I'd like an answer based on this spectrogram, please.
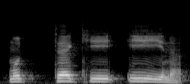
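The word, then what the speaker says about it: مُتَّكِئِينَ: ഹറക്കത്തിന്റെ അളവിൽ നിർബന്ധമായും ദീർഘിപ്പിക്കുക മുത്തക്കീന അവിടെ മുത്തക്കീന എന്ന് ഹംസ അവ്യക്തമായി പോകുന്നത് സൂക്ഷിക്കുക ഹംസയെ വ്യക്തമാക്കി തഹീഖ് ചെയ്ത് കത്തിന്റെ ഹംസ എന്നാണ് അതിന്റെ പേര് തന്നെ ശിദ്ധത്തിന്റെ ഹർഫാണ് മുത്തക്കീന എന്ന് വ്യക്തമാക്കുക തൻവീനിനെ ഇലാബ് ചെയ്യണം സാക്കിനായ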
